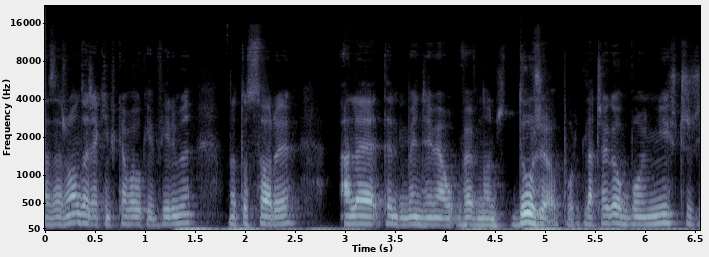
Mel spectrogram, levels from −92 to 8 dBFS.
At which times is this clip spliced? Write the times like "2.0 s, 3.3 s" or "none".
3.5 s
